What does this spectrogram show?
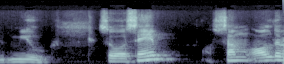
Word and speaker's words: mu: use mu this greek sign is known as mu right you can pronounce it like mu so same sum all the values divided by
